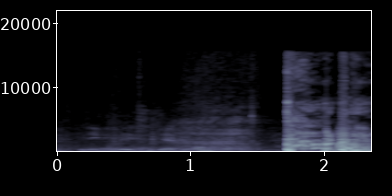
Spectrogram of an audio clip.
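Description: A man's voice holding a steady, drawn-out hum-like 'mm' for about a second, then a sudden loud cough about three-quarters of the way in as he prepares to speak.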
